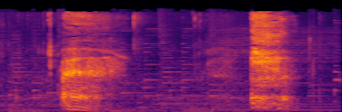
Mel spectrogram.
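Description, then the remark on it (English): Two harsh coughs about two seconds apart from a person whose chest is hurting, each a loud raspy burst with a throaty, phlegmy edge, separated by a quiet pause with no talking. “My chest is hurting. I'm coughing.”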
